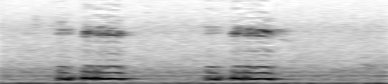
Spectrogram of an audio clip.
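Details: Brown-headed barbet at a window giving two short throaty notes, each a quick doubled phrase, spaced under a second apart over a low steady hum.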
